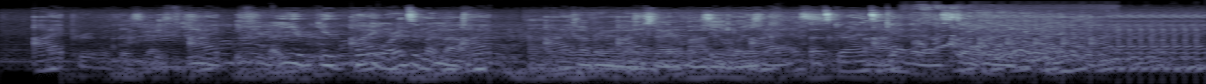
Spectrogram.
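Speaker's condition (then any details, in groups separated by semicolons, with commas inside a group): No condition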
